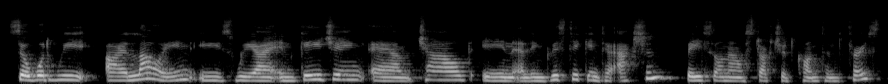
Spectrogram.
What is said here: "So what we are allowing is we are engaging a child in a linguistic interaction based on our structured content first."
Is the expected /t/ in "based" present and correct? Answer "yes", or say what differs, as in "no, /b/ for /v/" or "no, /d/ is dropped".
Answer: yes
